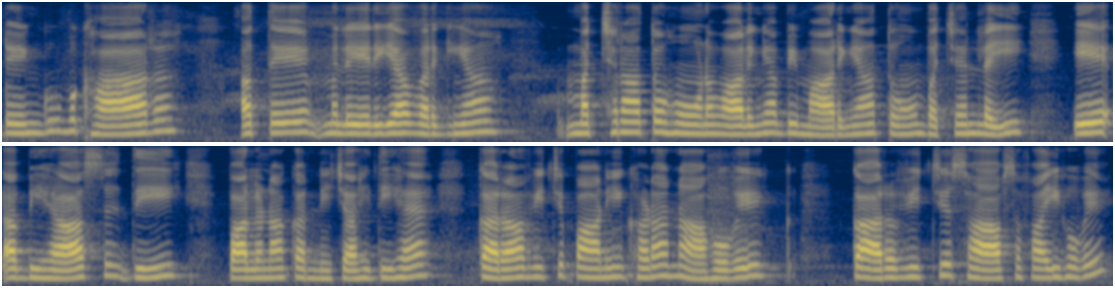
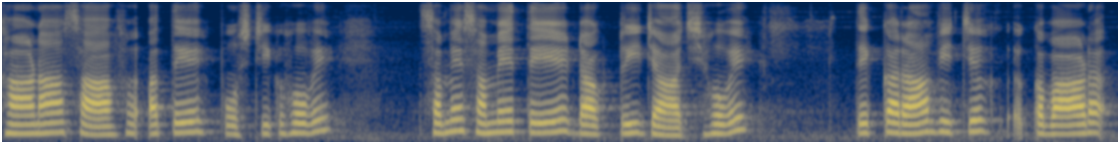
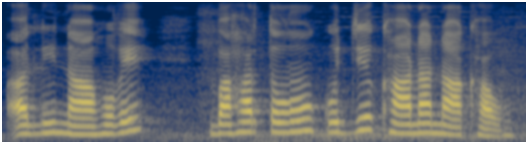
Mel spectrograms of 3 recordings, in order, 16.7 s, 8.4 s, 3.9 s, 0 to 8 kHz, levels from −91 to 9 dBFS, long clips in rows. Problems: none marked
